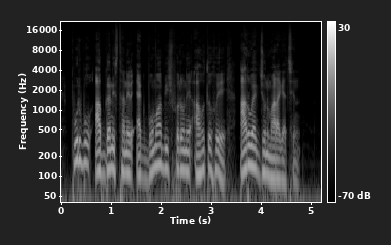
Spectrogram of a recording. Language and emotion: Bengali, neutral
